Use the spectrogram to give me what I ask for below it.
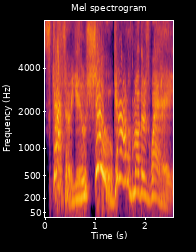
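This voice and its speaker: Put-on character voice from a man, delivered at a moderate pace. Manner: shooing, commanding.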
